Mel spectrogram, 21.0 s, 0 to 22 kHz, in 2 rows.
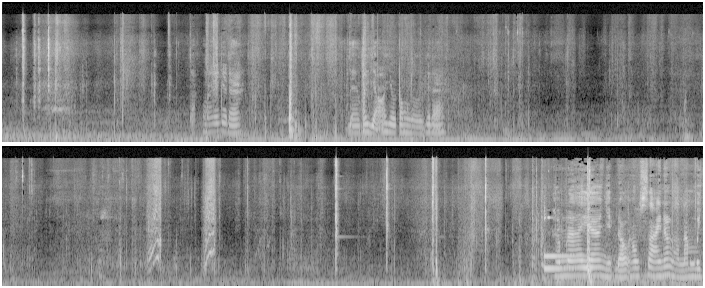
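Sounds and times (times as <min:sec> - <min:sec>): zipper pulls: 0:12.6 - 0:14.6.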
